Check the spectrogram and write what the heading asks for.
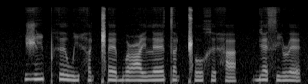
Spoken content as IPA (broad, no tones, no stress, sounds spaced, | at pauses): ʒ i pʰ ɘ w i h ɐ ǁ ɛ b o ʕ e l ɛ t ɐ ǁ o x ɘ h a | ɡ ɛ s i ɹ ɛ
